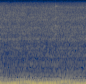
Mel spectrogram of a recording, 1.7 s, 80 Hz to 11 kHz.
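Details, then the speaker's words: 2013-2019 Nissan Sentra after muffler replacement: smooth, even low idle hum with no rasp, rattle or drone; exhaust super quiet, as it should be. "Nothing out of here. You don't even hear it. Super quiet."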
